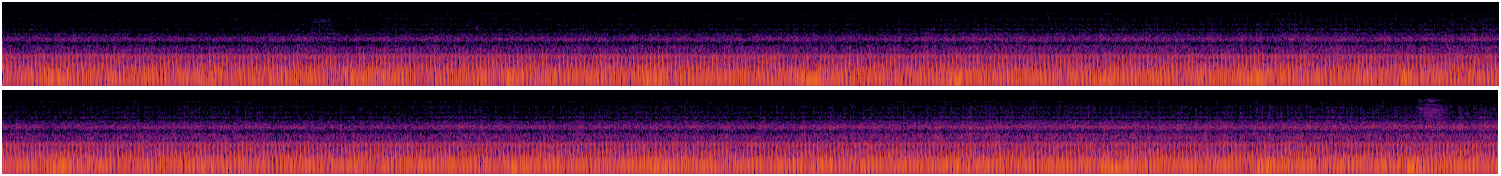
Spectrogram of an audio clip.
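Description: Heavy tropical-storm rain and gusty wind beating on a car, heard from inside the cabin as a steady low rumble.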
